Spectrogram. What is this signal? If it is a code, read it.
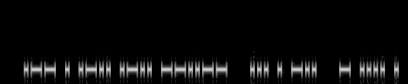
Morse code, heard as a keyed tone, about 36 wpm, 700 Hz. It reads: WELL, SED THE
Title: Sentences from Top 400 Words and Abbreviations 35wpm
